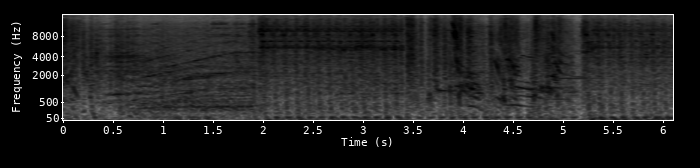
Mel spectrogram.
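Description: A rotary machine gun whirs as its barrels spin.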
